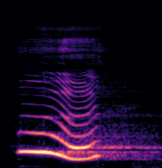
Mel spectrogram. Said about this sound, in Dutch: Pedro geeuwt nog een keer en Lorelei's dragers schrapen hun kelen.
